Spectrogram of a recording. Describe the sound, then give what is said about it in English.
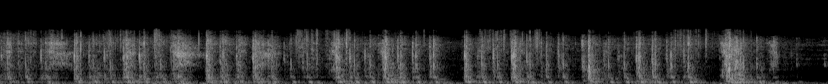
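Rapid, rhythmic thumping of a punching bag hit by a 24-year-old composer exercising in a home gymnasium in a New York penthouse overlooking the Hudson River, a steady stream of quick sharp blows rattling along without pause, fairly loud, with no voices. “I was just punching the bag and...”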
